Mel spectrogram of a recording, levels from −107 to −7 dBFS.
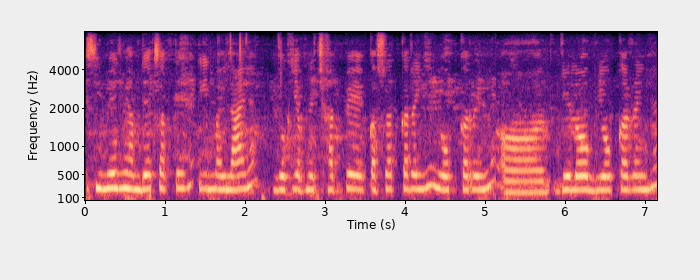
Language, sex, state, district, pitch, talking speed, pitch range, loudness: Hindi, female, Jharkhand, Sahebganj, 245 Hz, 250 wpm, 235-255 Hz, -21 LUFS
